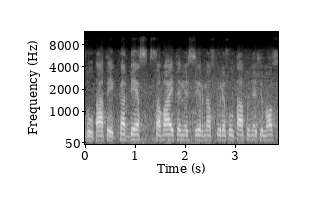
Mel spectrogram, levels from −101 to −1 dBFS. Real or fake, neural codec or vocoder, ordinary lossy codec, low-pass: real; none; Opus, 24 kbps; 7.2 kHz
